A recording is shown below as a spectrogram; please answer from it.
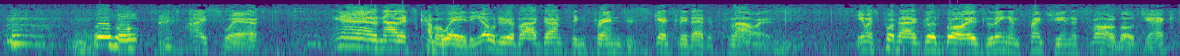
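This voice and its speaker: A sly pirate captain who commands with silky mockery. His theatrical voice swings widely in pitch. It comes from an old radio horror play, dull in sound with some hiss. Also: lively intonation, a little slow, fairly bright tone. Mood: mocking, grand. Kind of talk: old-time radio horror drama acting. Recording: muffled, noisy old radio recording.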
